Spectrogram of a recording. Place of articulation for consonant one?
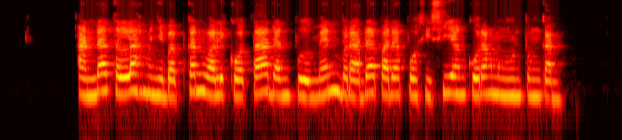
glottal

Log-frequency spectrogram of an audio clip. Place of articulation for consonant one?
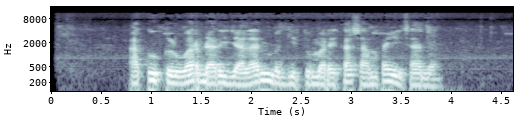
glottal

